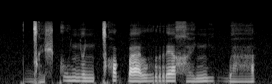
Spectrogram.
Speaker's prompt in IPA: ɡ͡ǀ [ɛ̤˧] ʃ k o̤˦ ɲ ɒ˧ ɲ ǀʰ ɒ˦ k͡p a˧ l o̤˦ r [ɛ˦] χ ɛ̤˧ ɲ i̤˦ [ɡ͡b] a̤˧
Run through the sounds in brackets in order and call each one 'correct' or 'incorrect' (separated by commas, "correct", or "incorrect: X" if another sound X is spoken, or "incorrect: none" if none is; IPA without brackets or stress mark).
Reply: incorrect: ɛ̤˨, correct, correct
